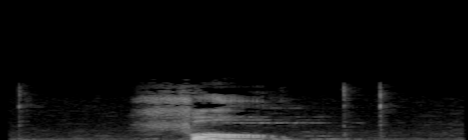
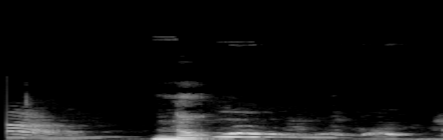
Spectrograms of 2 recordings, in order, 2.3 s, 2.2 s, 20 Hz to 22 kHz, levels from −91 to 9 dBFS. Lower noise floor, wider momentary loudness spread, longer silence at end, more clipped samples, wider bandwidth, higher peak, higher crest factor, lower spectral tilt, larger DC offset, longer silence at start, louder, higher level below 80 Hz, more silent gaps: first, -64 dBFS vs -39 dBFS; first, 25 LU vs 21 LU; first, 0.9 s vs 0.2 s; neither; first, 9.4 kHz vs 7.4 kHz; second, -10 dBFS vs -2 dBFS; first, 22 dB vs 16 dB; second, -5 dB/octave vs -7.5 dB/octave; neither; first, 0.7 s vs 0.05 s; second, -28 LUFS vs -15 LUFS; second, -68 dBFS vs -62 dBFS; neither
